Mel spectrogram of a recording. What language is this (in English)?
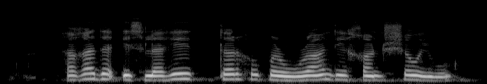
Pashto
